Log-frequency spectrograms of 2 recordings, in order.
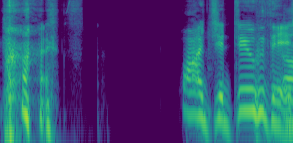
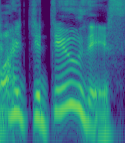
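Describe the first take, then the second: First: It is said in an Australian accent. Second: It is said without the Australian accent.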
